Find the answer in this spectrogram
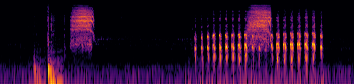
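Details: Nesting barn owls on Ottawa National Wildlife Refuge, Ohio, the male bringing food and the female feeding the first hatched owlet; a thud, a raspy hissing screech, then a rapid string of clipped chittering notes with a second screech mixed in.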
